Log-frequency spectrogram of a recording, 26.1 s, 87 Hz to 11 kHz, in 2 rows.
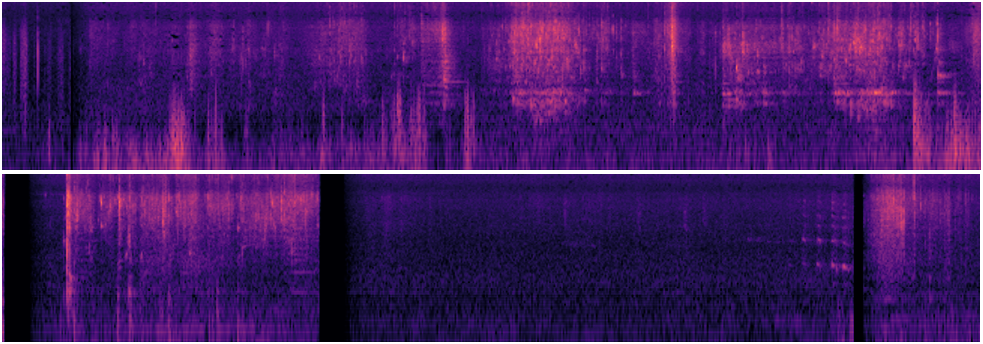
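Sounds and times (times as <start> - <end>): water splashing in metal basin: 3.1 - 12.8, 13.7 - 17.3
water poured from jug: 3.6 - 8.9, 9.6 - 12.7, 13.9 - 17.3
leaves rustling: 24.6 - 25.8.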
